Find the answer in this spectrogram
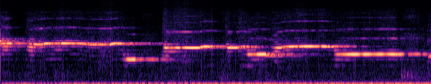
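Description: Live experimental music: high, piping held tones, several at once, stepping between a few pitches, over a steady low drone.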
